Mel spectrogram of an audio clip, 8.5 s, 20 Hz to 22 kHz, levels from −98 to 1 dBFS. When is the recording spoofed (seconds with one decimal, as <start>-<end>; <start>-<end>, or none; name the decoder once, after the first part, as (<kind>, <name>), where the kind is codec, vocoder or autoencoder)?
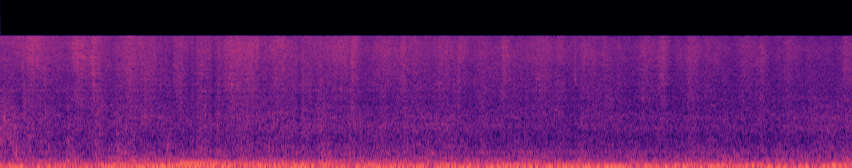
0.0-6.1 (codec, DAC); 7.0-8.5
